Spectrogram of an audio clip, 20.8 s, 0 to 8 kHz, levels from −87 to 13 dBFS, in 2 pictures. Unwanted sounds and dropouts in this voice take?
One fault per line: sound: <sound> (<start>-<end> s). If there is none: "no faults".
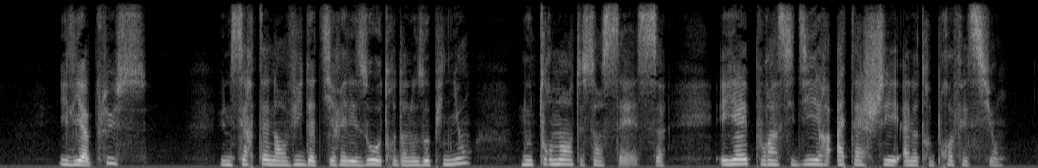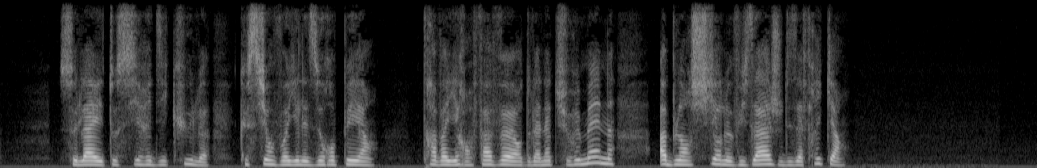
no faults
